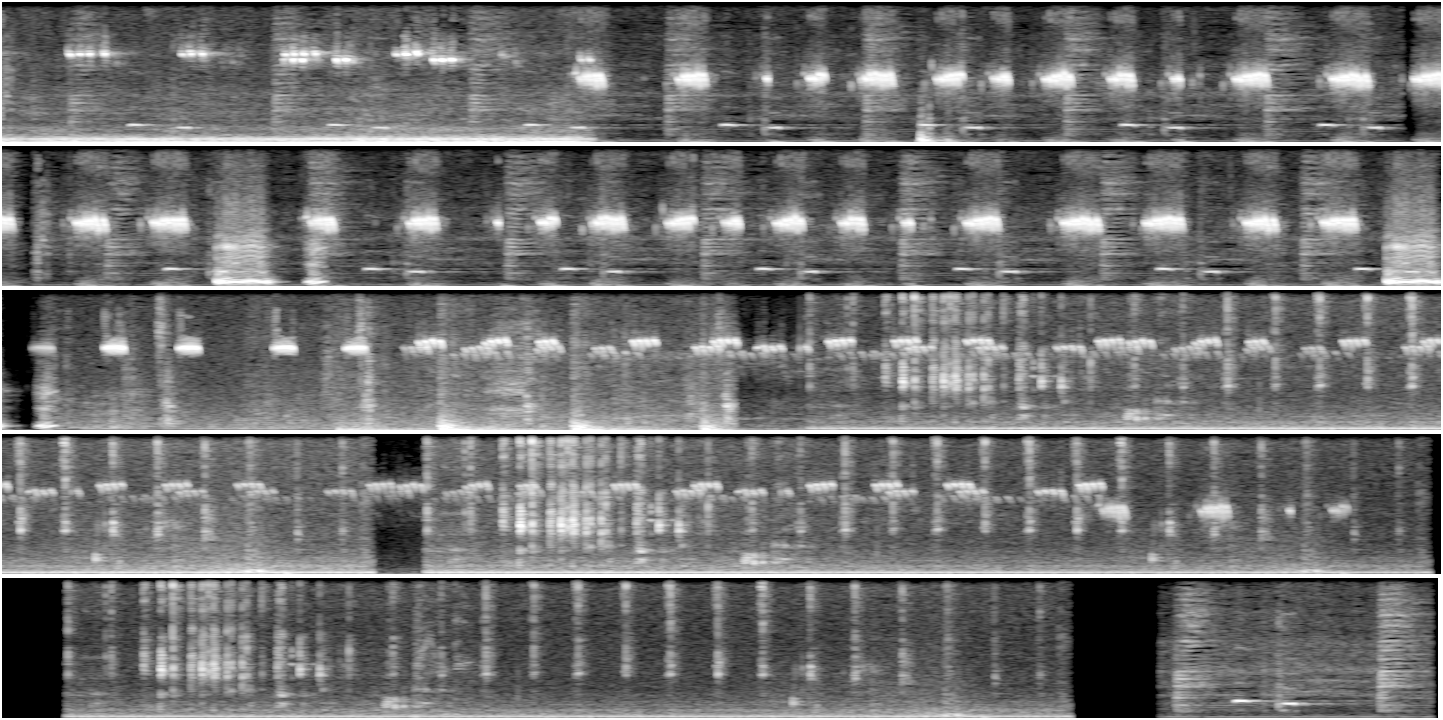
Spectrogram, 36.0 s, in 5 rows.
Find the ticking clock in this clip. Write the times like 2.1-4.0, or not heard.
0.0-35.9.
